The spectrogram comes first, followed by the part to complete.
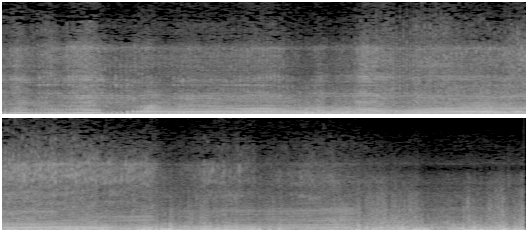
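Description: Small single-cylinder four-stroke pit bike engines under way, revving up through the gears: the engine pitch climbs in runs and drops back at gear changes, with a sharp break about seven seconds in. Wind rushes over the microphone.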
